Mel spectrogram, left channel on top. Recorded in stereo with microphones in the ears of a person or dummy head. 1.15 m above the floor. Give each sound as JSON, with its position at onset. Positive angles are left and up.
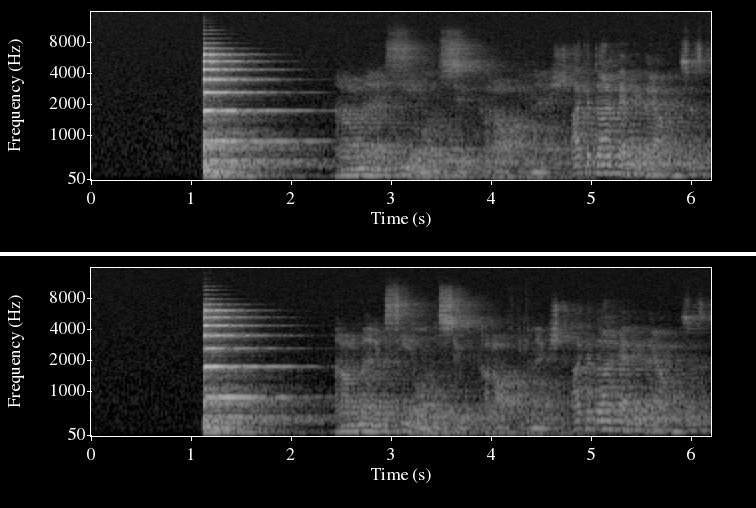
{"t": 1.1, "sound": "a guitar", "side_deg": 40, "distance_m": 3.5}
{"t": 2.4, "sound": "a man speaking", "side_deg": -45, "distance_m": 3.5}
{"t": 4.8, "sound": "a man speaking", "side_deg": 75, "distance_m": 3.0}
